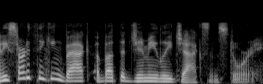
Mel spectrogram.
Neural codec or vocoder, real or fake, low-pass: none; real; 7.2 kHz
